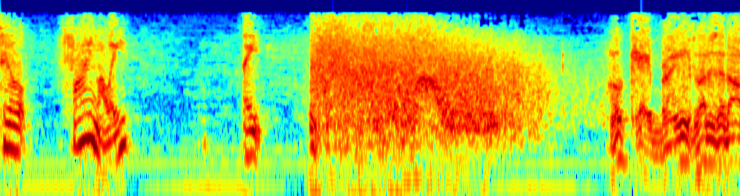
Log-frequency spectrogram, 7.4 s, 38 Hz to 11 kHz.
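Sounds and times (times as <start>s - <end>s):
speech: 0.8s - 1.4s, 2.4s - 2.7s, 6.8s - 7.3s
chemical reaction explosion in test tubes with hissing rumble: 3.1s - 6.0s.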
